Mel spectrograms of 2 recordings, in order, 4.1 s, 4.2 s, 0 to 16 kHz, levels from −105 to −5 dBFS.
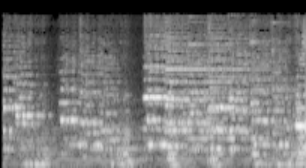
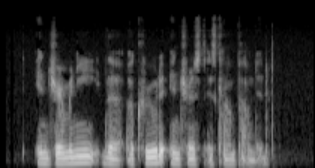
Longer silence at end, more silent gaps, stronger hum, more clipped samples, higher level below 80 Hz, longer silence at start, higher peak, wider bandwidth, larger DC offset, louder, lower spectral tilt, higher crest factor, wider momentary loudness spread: second, 0 s vs 0.6 s; neither; neither; neither; first, -48 dBFS vs -72 dBFS; second, 0.05 s vs 0.5 s; first, -4 dBFS vs -14 dBFS; about the same, 11.5 kHz vs 10.5 kHz; neither; first, -20 LUFS vs -31 LUFS; second, -3 dB/octave vs -7.5 dB/octave; about the same, 16 dB vs 18 dB; about the same, 13 LU vs 13 LU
